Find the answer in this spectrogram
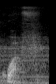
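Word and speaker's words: coiffe: يصح شعره يعني س كواف يصح شعره يعني ايه س كواف طبعا الاو لما يجي بعديها الاي بنطق و عشان كده بقول ايه كواف طب لو هو او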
